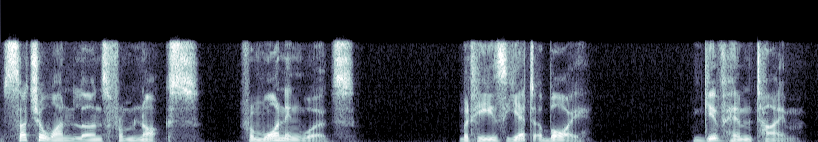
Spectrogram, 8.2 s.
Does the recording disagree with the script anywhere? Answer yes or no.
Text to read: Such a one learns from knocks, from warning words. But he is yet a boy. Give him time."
no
